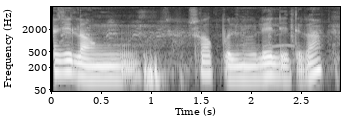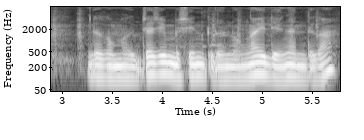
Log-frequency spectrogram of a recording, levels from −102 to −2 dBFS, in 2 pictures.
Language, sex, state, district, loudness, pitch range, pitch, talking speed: Wancho, male, Arunachal Pradesh, Longding, -14 LUFS, 110-130 Hz, 115 Hz, 165 wpm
